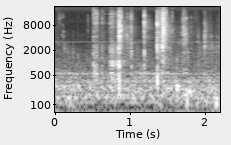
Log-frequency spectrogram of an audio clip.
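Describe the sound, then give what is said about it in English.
Plastic packaging crinkles and crackles as someone peels at its several stubborn layers of orange-yellow wrapping, with a few short, sharp bursts of rustling scattered over a faint background. “It says peel here, but the peeling is not working.”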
